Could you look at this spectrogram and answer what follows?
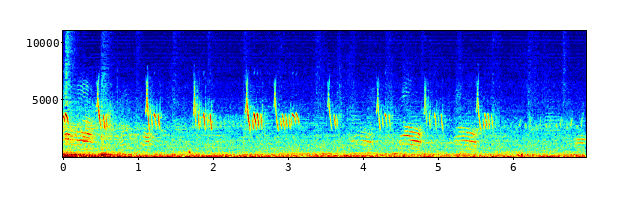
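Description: Birds calling over a steady outdoor background: one bird repeats a short call again and again, more than once a second, each a quick high note followed by a rapid stutter, and a lower chirping call joins about four seconds in.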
